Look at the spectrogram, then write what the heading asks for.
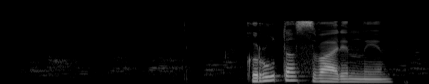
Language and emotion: Russian, neutral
